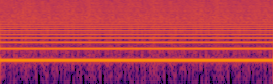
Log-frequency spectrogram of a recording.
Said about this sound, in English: So let's keep the frequency the same, but change the shape of the sound wave. Instead of a nice, pure tone called a sine wave, let's make the sound a little harsher by making it into what's called a sawtooth wave.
